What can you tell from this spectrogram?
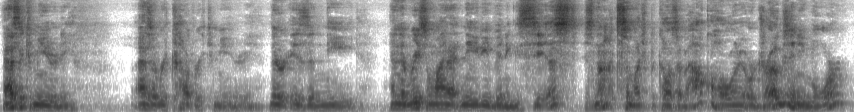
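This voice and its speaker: Impassioned recovery talker, lively pitch. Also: a little fast. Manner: passionate and blunt, swears freely; rambling with repeated restarts. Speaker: recovery meeting host. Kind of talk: candid recovery talk to camera.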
